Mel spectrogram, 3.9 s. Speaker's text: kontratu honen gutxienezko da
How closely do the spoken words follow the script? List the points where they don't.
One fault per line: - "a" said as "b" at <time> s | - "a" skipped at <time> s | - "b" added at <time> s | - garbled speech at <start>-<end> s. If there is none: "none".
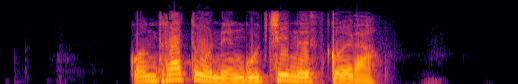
none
